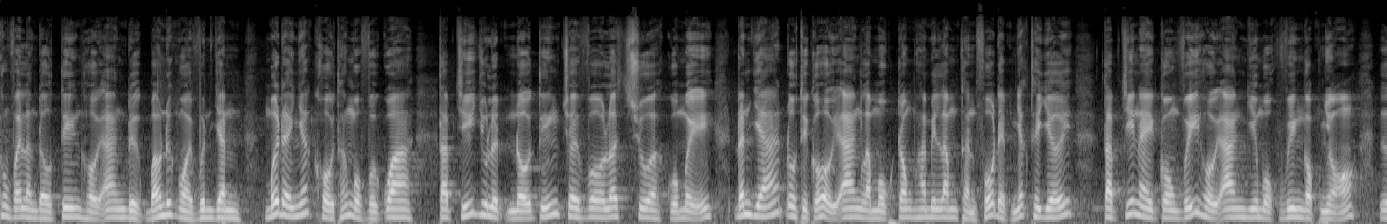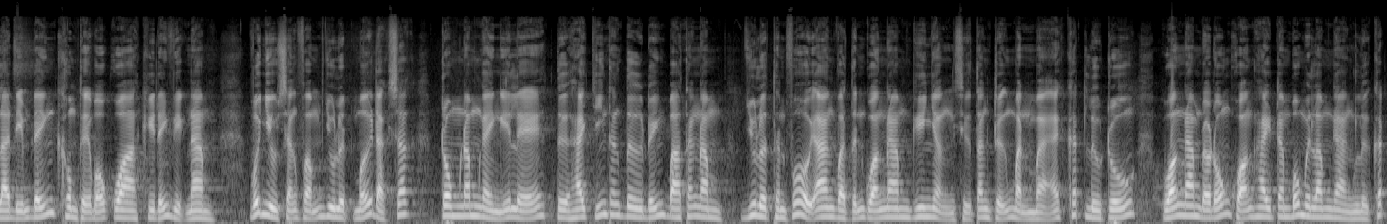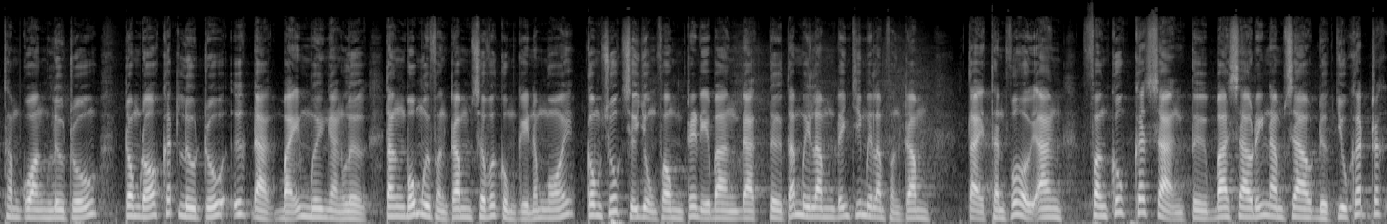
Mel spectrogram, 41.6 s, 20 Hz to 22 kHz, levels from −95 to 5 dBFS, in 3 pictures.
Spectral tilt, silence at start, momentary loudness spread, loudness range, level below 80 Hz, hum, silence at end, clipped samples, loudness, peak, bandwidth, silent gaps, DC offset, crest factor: -6.5 dB/octave; 0 s; 5 LU; 2 LU; -42 dBFS; none; 0 s; under 0.1%; -18 LUFS; 0 dBFS; 15 kHz; none; under 0.1%; 18 dB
